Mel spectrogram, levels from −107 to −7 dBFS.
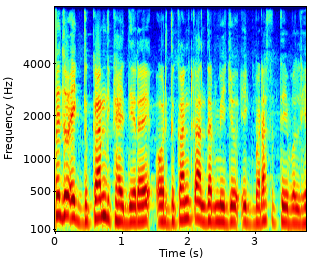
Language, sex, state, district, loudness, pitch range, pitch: Hindi, male, Arunachal Pradesh, Longding, -14 LUFS, 160-180 Hz, 165 Hz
